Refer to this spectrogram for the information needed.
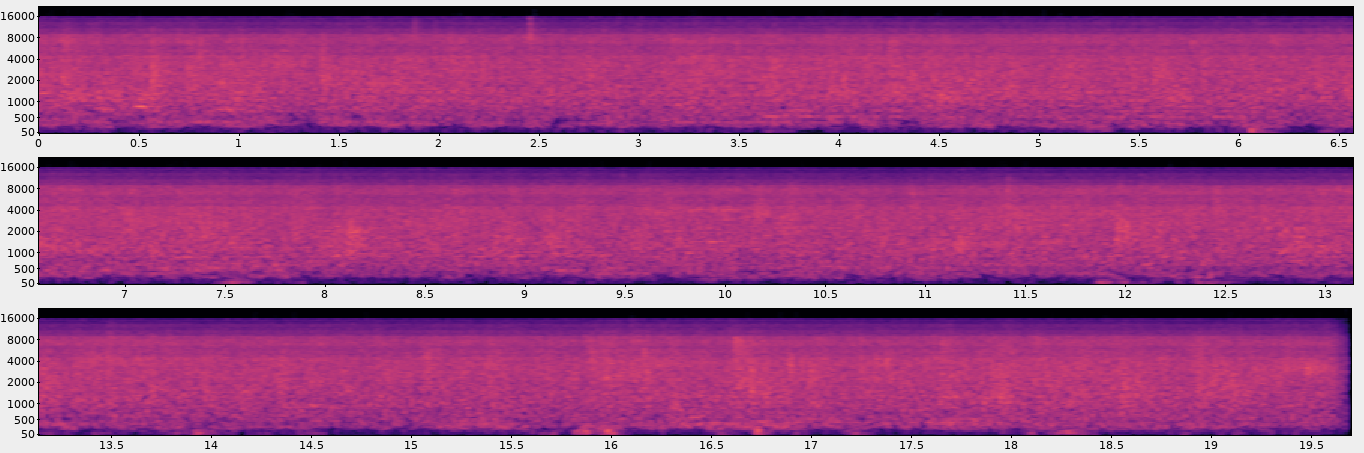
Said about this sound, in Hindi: आप मन देखिए संगवारी हो बाहर कितना पानी गिरते हैं।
